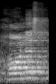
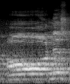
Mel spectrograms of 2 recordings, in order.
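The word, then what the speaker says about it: honest: बहुत सारे लोग इसको हॉनेस्ट पढ़ते हैं, हॉनेस्ट ह से, लेकिन ह से नहीं होता माय डियर, प्रोनाउंसिएशन इसका ऑनेस्ट होता है, अ से।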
